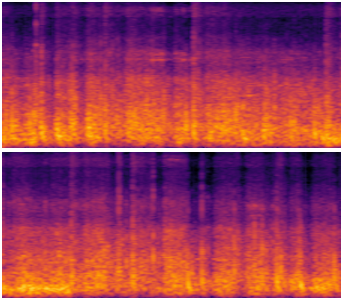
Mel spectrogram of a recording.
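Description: Aerial fireworks and firecrackers going off, a dense run of sharp cracks and bangs without a break.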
